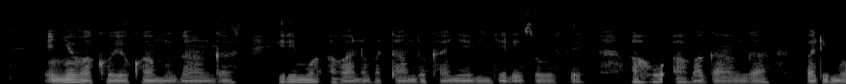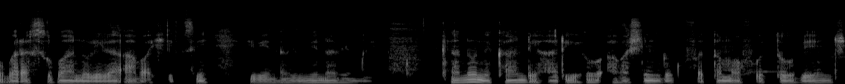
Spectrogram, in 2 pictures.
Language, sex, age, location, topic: Kinyarwanda, male, 18-24, Kigali, health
